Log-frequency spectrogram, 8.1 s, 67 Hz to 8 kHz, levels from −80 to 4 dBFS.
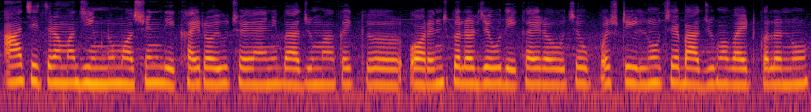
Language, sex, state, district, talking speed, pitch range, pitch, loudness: Gujarati, female, Gujarat, Gandhinagar, 185 wpm, 215-225 Hz, 220 Hz, -18 LUFS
